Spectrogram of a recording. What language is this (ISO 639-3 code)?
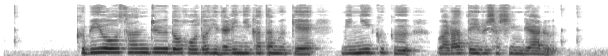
jpn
